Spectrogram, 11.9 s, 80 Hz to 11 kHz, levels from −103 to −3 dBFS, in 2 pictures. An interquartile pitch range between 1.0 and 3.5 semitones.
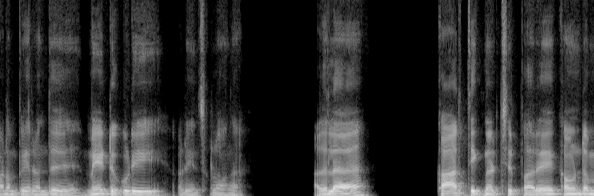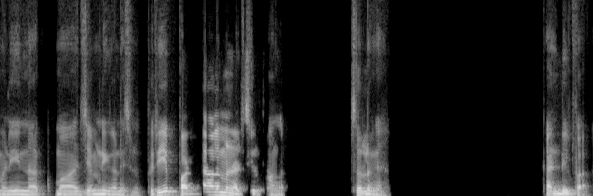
Yes: average, 3.1 semitones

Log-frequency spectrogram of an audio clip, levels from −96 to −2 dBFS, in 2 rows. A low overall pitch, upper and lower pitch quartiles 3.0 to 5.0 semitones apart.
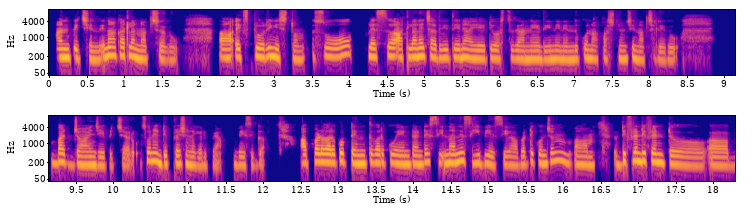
No: high, 190 Hz; average, 3.5 semitones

